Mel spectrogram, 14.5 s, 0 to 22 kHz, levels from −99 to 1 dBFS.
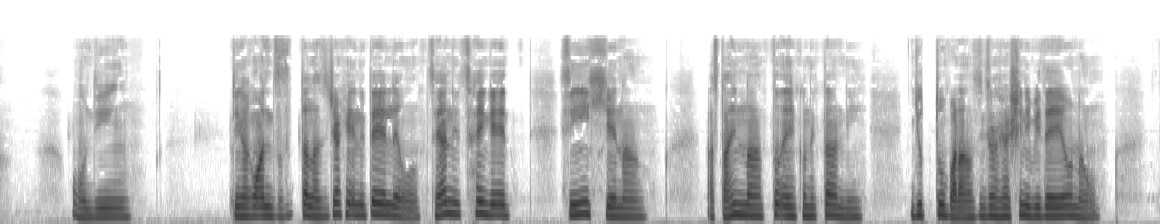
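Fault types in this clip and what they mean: Vorbis compression: likely low-bitrate Vorbis coding, nothing above 10.5 kHz and coarsely quantised treble turned to hiss, making the speech grainy throughout.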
